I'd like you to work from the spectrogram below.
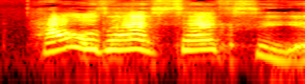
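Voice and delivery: high, loud disbelief; exasperated objection. Real, not acted. Woman disputing that a face can be sexy, exasperated.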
